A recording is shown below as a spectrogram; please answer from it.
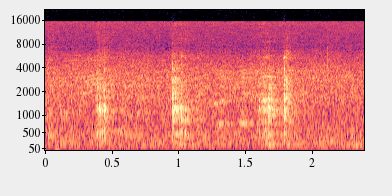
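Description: Scissors snipping through cotton fabric to trim off excess cloth, a short crisp cut roughly every half second, three or four cuts in all.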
